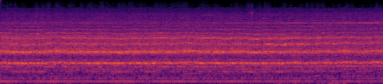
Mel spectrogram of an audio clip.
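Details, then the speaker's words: Ooni Halo Pro spiral mixer, revived after sitting unused a long time, running without load: steady high-pitched winding whine over an even motor hum; cause unknown. "Now you can hear that winding noise."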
